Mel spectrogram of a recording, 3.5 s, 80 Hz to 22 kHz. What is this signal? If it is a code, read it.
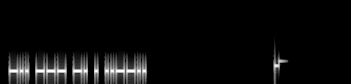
Morse code, heard as a keyed tone, about 44 wpm, 700 Hz. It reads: DONE?
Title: Sentences from Top 1100 Words 45wpm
